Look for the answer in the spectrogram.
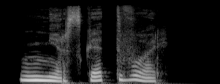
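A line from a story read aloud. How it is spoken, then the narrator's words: Young man's distant hiss. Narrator (Russian): прошипел стоящий в конце зала молодой Норт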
